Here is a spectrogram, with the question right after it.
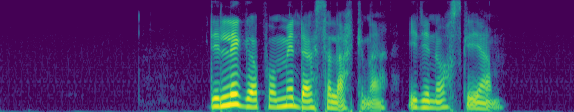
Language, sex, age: Norwegian, female, 20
